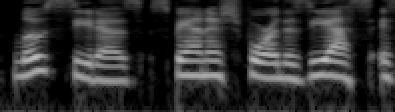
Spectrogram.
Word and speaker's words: Los Zetas: Los Zetas, pronounced Los Cedas, Spanish for the ZS,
